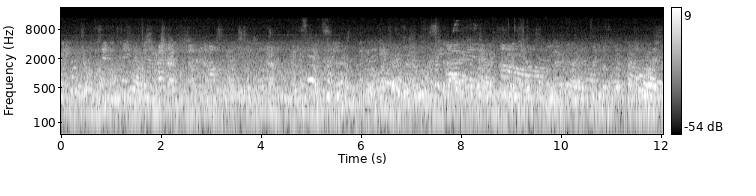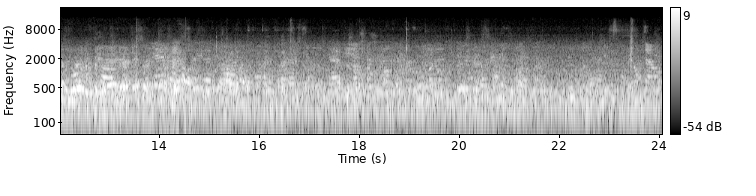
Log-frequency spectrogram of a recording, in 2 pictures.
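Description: A crowd of men and women murmur and chat quietly outdoors.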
